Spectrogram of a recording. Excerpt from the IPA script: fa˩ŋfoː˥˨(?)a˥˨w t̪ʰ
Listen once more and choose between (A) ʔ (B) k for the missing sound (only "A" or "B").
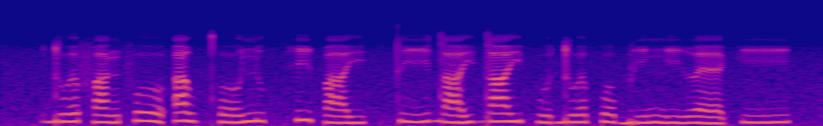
A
